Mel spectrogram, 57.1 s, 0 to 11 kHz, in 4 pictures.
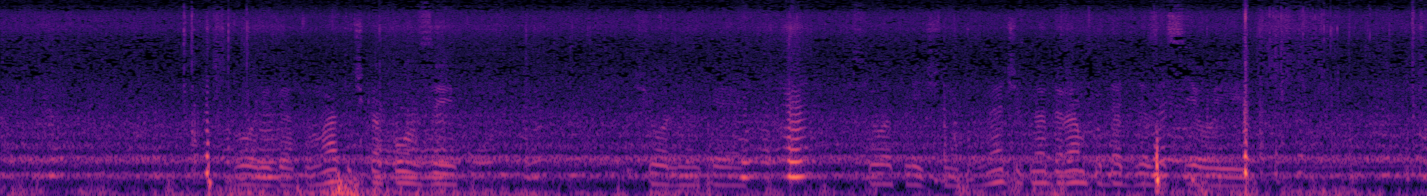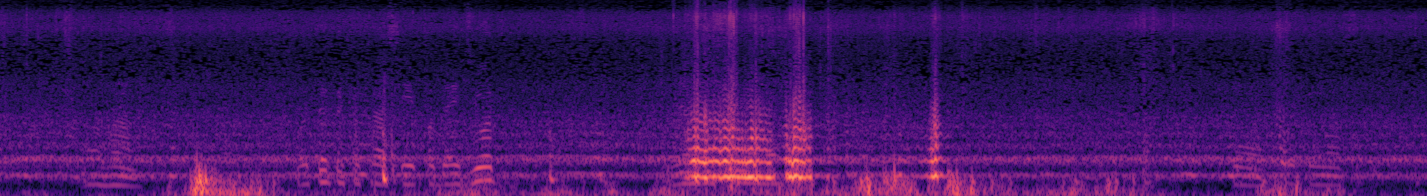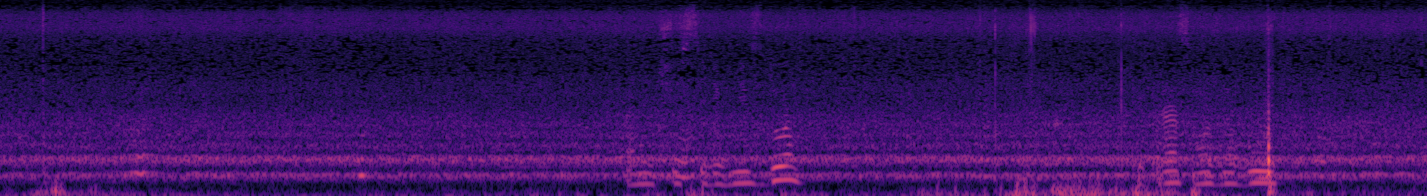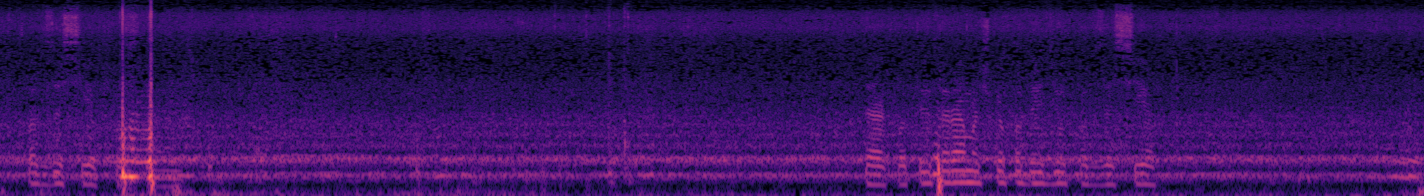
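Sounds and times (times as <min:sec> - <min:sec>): honeybees buzzing: 0:00.0 - 0:57.0.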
